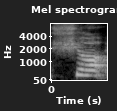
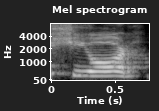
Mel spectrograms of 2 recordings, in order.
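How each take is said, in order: First: The R sound is light and barely touched. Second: The R sound is strong and rolled. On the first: The speaker calls it right. "Sure is fine" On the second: The speaker calls it wrong. "We do not say sure"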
